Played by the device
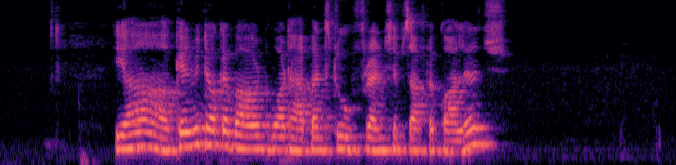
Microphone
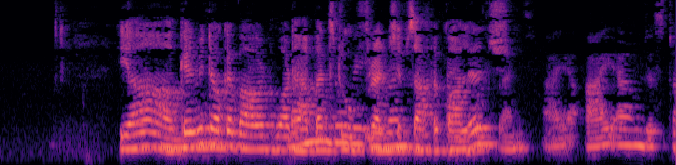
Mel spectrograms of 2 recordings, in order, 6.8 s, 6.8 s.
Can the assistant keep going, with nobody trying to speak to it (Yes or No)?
No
